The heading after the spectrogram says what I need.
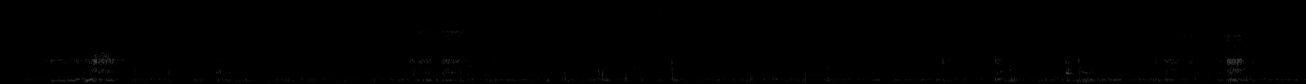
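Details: Soft, rough snoring sounds recur through quiet room noise, with a few snorts; ordinary snoring.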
